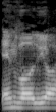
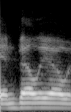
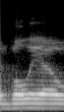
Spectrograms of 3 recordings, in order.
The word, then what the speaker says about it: Involio: Like when you first tell someone Involio, sometimes it's a little bit hard for them to then pronounce. Like we'll have people say Invelio, Involio, whatever it may be.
